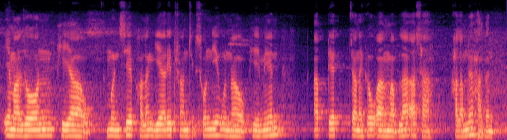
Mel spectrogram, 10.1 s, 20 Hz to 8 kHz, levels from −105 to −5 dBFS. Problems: none marked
